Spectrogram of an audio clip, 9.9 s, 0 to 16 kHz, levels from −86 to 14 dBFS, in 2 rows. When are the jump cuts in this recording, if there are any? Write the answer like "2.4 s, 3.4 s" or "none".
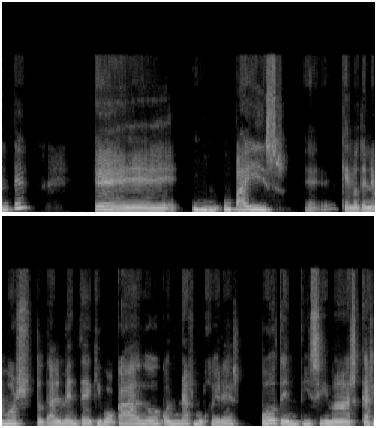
4.5 s, 8.3 s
